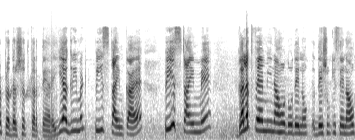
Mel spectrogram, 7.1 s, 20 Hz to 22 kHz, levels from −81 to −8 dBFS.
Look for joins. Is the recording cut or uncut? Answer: cut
